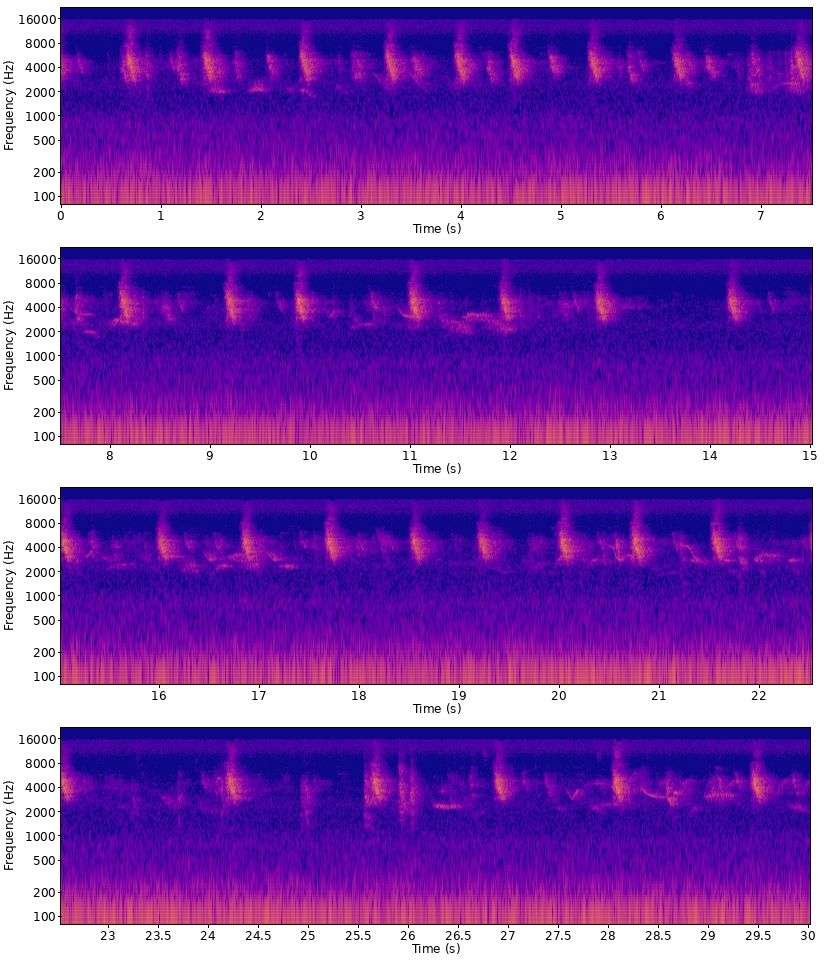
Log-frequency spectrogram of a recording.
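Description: A small songbird chirping over and over, short high notes coming about every two-thirds of a second, over a steady low background hum.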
